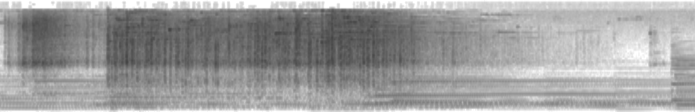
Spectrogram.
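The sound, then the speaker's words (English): Metal chains drop and rattle in a loud, dense jangle of clinking links, then settle into a fading metallic ring with a few last jingles. No one speaks. “I'm tired of these chains holding me back.”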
